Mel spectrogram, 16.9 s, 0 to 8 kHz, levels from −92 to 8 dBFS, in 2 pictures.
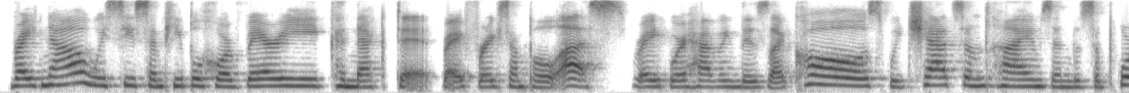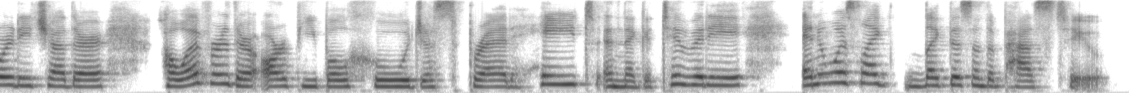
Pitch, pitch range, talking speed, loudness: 225 Hz, 205-255 Hz, 170 wpm, -25 LUFS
